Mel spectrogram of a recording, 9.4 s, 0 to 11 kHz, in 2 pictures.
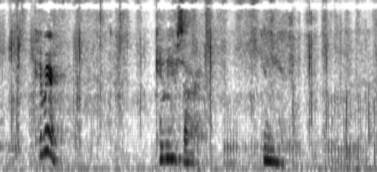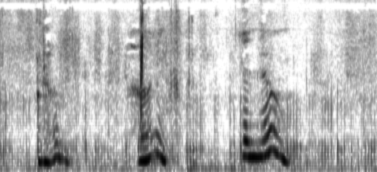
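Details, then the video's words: Two happy F2 Savannah cats being greeted by their owner indoors give about six short, rising-then-falling meows spaced a second or two apart, interleaved with a woman's gentle talking and soft purring. "Meows, Purrs, And Lovings From F2 Savannah Cats"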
